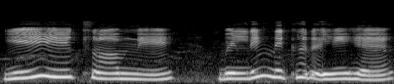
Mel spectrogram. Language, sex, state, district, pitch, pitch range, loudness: Hindi, female, Punjab, Pathankot, 265 Hz, 245-330 Hz, -13 LUFS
